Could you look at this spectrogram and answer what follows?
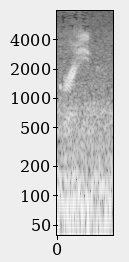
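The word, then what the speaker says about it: Gruene: It's spelled Grune, but it's pronounced Green, Texas.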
